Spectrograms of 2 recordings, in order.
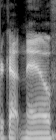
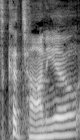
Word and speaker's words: Cattaneo: I think it's Cattaneo. I think going by the way Sigourney Weaver pronounced it when she had announced.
